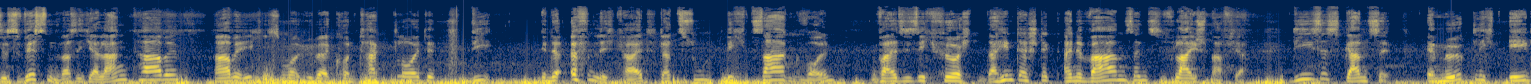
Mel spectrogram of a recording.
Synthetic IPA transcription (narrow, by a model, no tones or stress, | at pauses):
zəsv̥ɪsn̩vasɪçɛɐlaŋthaːbə | haːbəɪçɛsmaːlʔyːbɐkʰɔntʰak̚tlɔʏtəd̥iːʔɪndeːɐʔœfn̩tlɪçkʰaɪtd̥at͡suːnɪçt͡st͡sz̥aːɡŋ̩vɔlənvaɪlziːzɪçfʏɐçtn̩d̥aɦɪntɐʃtɛk̚tʔaɪnəvaːnzɪnsflaɪʃma̰fja̰d̥iːzəsɡ̥ant͡səʔɛɐmøːklɪçtʔeː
